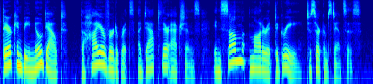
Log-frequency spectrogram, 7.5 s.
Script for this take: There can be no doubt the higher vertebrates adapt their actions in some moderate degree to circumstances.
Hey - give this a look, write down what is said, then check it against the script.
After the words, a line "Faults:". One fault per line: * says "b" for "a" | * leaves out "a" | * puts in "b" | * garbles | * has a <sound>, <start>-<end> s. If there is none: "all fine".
There can be no doubt the higher vertebrates adapt their actions in some moderate degree to circumstances.
Faults:
all fine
